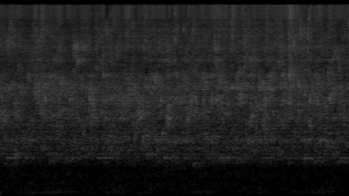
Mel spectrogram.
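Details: Steady running water, like a tap filling a basin indoors, fills the whole recording with broadband hiss and no animal voice.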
